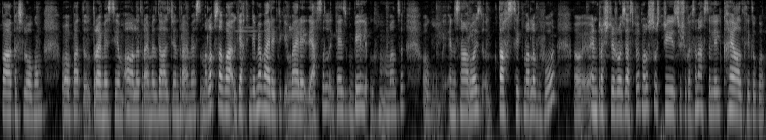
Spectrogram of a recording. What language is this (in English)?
Kashmiri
